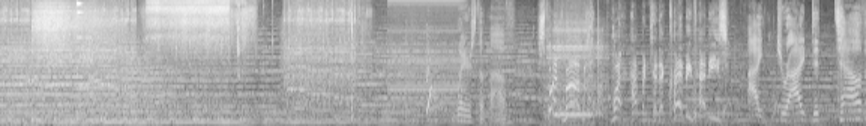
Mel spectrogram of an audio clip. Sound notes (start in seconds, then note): none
